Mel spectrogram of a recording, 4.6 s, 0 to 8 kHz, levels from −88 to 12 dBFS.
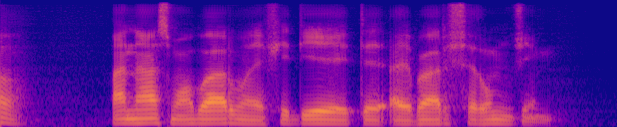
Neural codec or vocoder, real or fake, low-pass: codec, 16 kHz, about 1 kbps, DyCAST, with the encoder's durations; fake; 7.2 kHz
